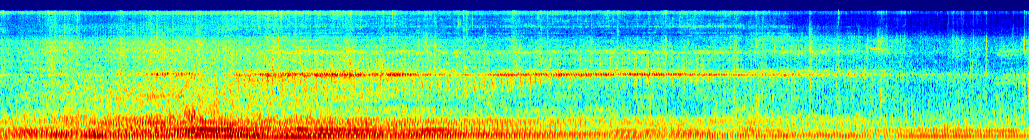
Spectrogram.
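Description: A small engine running, its pitch wavering over a steady high whine; loudest about two seconds in, then slowly fading.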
